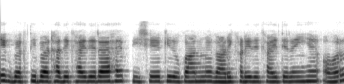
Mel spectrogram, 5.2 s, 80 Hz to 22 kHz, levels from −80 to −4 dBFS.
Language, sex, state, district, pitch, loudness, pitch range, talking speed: Hindi, female, Chhattisgarh, Kabirdham, 220 Hz, -15 LUFS, 215-225 Hz, 210 wpm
